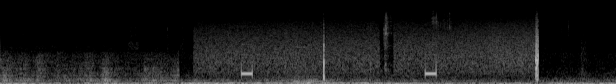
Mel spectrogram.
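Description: rain with rumbling thunder

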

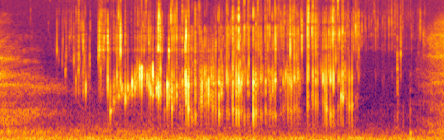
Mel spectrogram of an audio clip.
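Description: liquid being poured

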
